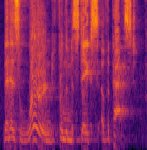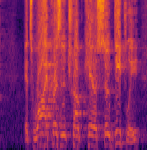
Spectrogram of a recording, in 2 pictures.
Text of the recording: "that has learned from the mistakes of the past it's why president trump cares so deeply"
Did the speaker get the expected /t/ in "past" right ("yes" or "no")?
yes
